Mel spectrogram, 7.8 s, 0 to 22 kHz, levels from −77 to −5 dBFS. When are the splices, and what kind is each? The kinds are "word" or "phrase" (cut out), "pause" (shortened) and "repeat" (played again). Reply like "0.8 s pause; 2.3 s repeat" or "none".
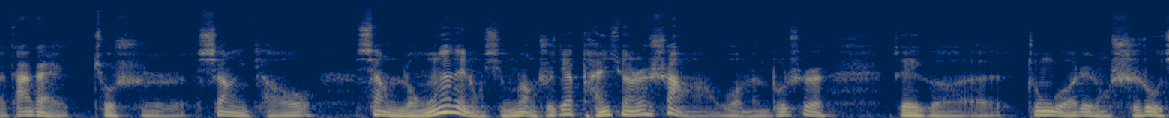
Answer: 2.4 s word; 6.8 s pause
